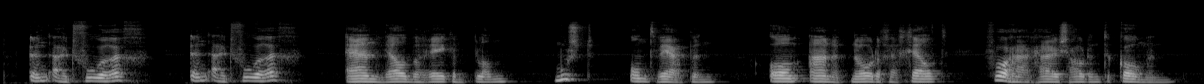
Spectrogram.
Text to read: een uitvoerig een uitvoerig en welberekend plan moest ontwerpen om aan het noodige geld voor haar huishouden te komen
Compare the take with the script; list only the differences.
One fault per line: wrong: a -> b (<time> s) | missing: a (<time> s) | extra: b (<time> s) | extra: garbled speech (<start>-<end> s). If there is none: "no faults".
no faults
